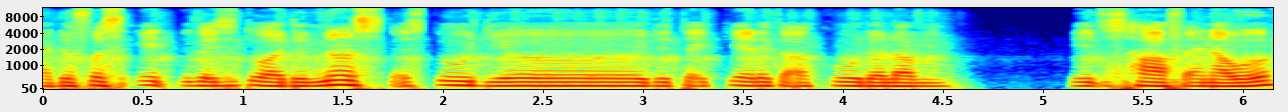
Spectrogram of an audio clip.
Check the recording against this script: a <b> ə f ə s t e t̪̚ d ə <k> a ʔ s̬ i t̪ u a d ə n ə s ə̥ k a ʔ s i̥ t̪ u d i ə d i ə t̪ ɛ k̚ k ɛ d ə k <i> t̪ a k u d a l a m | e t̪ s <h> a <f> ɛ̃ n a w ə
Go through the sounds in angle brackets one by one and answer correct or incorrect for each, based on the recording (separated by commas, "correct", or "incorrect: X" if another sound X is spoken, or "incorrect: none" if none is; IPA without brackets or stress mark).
incorrect: d, correct, incorrect: a, correct, correct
